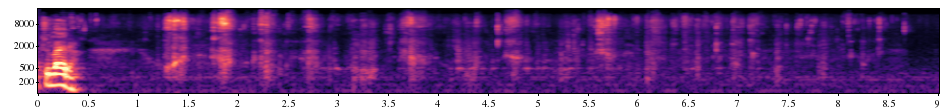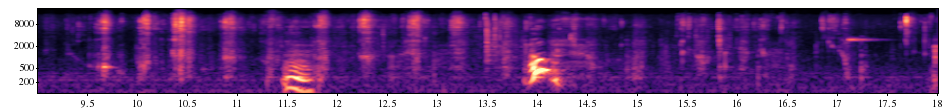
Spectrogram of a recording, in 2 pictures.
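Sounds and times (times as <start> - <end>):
person chewing crunchy food: 0.4 - 18.0.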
